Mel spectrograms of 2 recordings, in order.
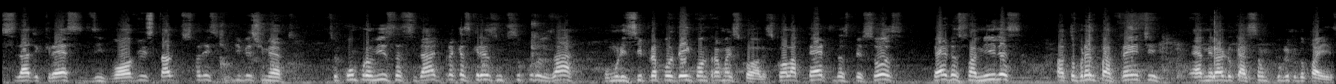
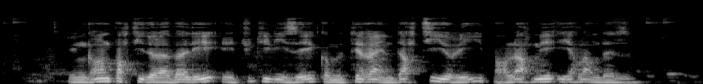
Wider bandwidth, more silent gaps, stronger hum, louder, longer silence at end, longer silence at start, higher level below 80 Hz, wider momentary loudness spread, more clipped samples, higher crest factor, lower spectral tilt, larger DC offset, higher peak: first, 12.5 kHz vs 9.4 kHz; neither; neither; first, -16 LUFS vs -22 LUFS; second, 0 s vs 0.25 s; second, 0.05 s vs 0.7 s; first, -38 dBFS vs -46 dBFS; about the same, 10 LU vs 9 LU; neither; second, 12 dB vs 18 dB; about the same, -6 dB/octave vs -5.5 dB/octave; neither; about the same, -4 dBFS vs -6 dBFS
